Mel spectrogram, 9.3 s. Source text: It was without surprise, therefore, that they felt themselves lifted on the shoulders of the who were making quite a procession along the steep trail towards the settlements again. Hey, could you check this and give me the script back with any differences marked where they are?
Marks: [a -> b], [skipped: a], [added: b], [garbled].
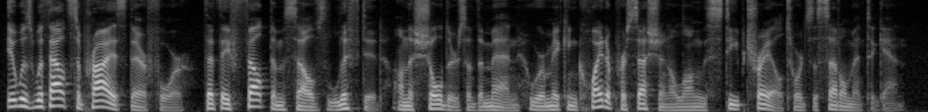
It was without surprise, therefore, that they felt themselves lifted on the shoulders of the [added: men] who were making quite a procession along the steep trail towards the [settlements -> settlement] again.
